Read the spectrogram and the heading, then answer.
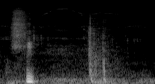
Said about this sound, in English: Knock on the door.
